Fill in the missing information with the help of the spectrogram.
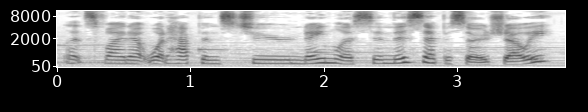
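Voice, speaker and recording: A woman's voice: medium pitch, moderate pace. Rambling woman giving casual reaction commentary. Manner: rambling, thinking aloud. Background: animated audio drama playing with music.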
